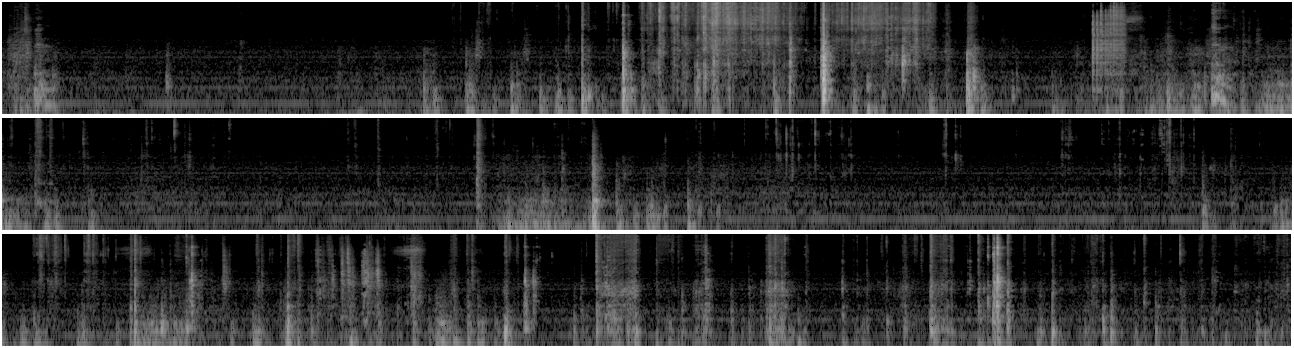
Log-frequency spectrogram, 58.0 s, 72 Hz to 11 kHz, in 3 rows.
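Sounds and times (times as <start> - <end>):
wrappers and cardboard tearing: 9.0 - 14.2, 36.5 - 37.3, 39.2 - 40.8.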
